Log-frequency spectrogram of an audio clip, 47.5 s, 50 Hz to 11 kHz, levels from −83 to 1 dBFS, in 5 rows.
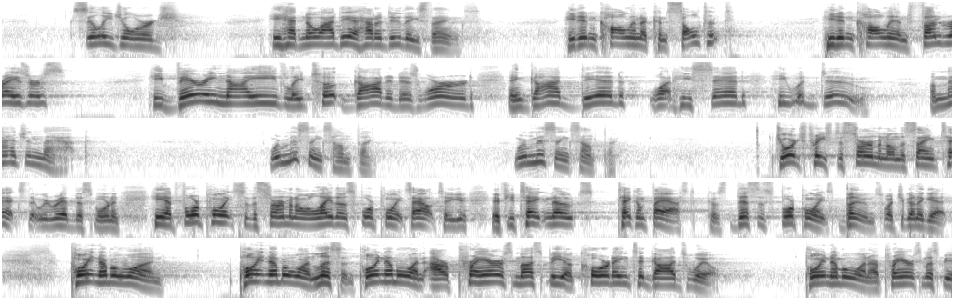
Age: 50-69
